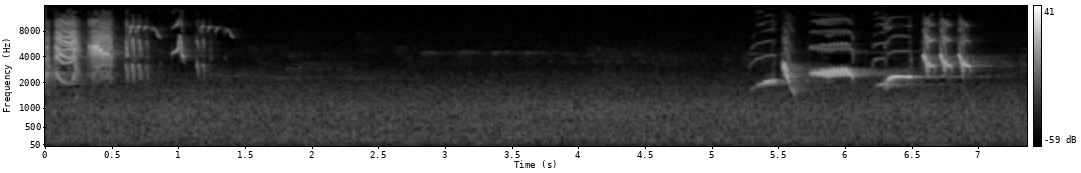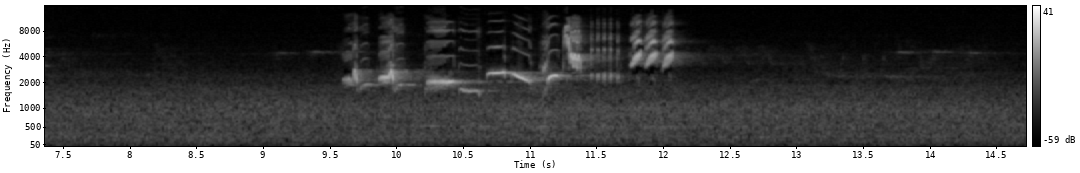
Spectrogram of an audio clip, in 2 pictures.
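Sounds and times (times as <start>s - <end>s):
Common blackbird singing, Turdus merula: 0.0s - 1.5s, 5.3s - 7.2s, 9.6s - 12.2s.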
